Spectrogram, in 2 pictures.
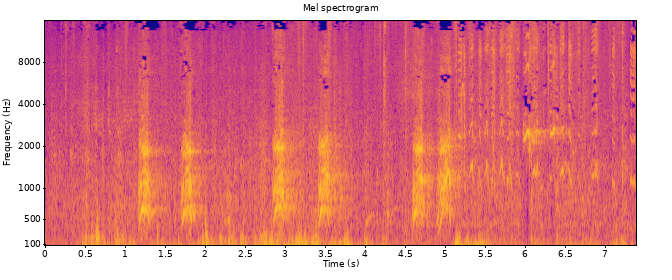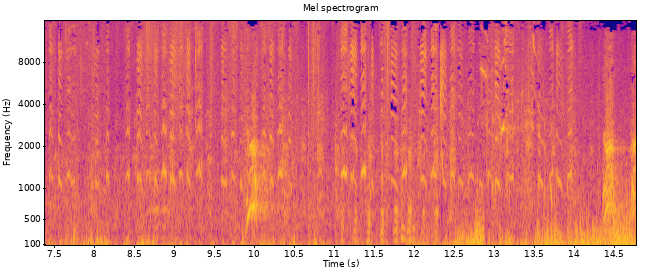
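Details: Repeated bright yelps from puppies come in quick bursts early on, then fade into steady rustling and hissy background noise.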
